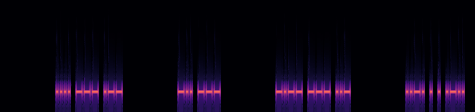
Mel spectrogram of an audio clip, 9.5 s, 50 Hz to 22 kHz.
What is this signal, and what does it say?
Morse code, heard as a keyed tone, about 30 wpm, 700 Hz. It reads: HOW DO YOU FEEL
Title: 4x Word-Spacing - Sentences from Top 400 Words - 30wpm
